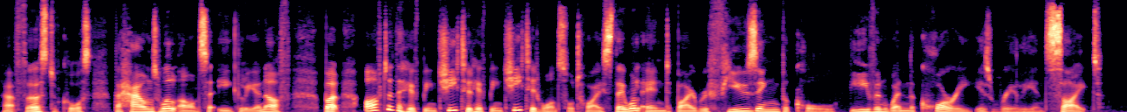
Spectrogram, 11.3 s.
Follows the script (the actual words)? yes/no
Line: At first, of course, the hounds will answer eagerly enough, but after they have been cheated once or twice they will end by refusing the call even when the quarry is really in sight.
no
